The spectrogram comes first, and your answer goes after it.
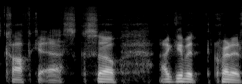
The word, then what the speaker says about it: Kafkaesque: learned how to from the best now that's kofka ask all right well this episode did teach me how to pronounce Kafkaesque so I give it credit for give it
